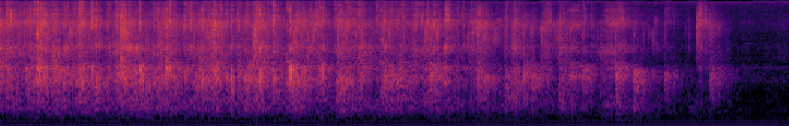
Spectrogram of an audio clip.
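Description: A conference hall audience gives a round of applause for a presenter, thick clapping that stays loud for several seconds, then thins and fades out near the end over a faint steady hum, with no talk.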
